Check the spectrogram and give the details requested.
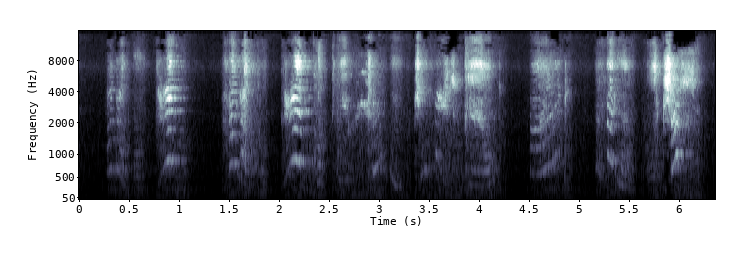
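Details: Pet talking budgerigar, a male courting a female with persistent chatter indoors; bursts of scratchy, warbling notes with harsh buzzy clicks, separated by short pauses, loud and close throughout.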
